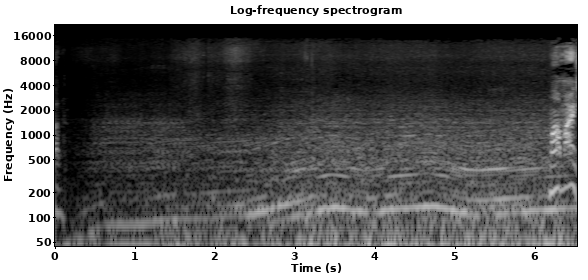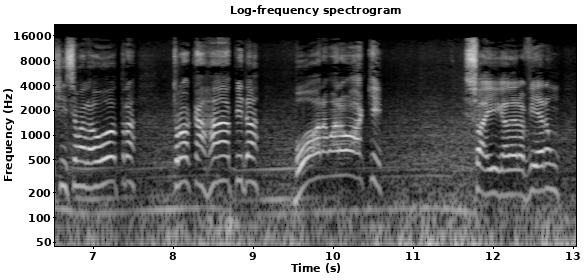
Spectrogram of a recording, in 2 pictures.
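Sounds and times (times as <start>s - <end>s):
diesel engine accelerating: 0.0s - 13.0s.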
